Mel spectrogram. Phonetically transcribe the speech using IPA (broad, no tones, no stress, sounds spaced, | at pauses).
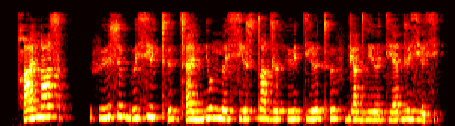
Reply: qʼ æ n ɑ s | f y s y b ʉ sʲ ʉ lʲ tʼ y d tʼ æ lʲ nʲ o n̪ ø sʲ ø s d̪ ɑ d ø h y tʲ ø tʼ ʉ f ɡʲ ɑ d lʲ ø tʲ æ d y zʲ ø sʲ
